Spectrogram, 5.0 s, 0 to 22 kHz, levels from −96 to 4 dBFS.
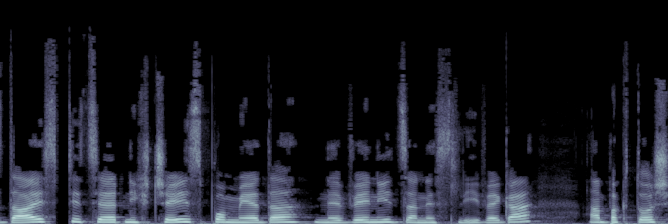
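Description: At 0.42 s the speech drops to silence for about 0.11 s before resuming at 0.53 s, a Bluetooth stall, likely from interference delaying packets until the headphones' buffer ran empty.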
